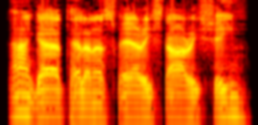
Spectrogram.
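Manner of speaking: a touch of mock disbelief; teasing the swineherd. A narrator's reading. Narrator goading Sheem, lightly scoffing. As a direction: needle him to get him talking.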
